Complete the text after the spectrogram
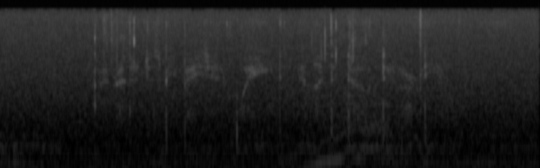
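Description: A man speaks quietly, close by, in a hushed voice.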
